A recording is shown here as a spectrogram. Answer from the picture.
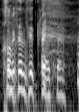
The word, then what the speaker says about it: content-kreatör: Du är content-kreatör. Vad innebär det? – Nej, men jag är... – Uttalade det rätt till att börja med? – Ja, men det lät bra, det lät bra. – Content-kreatör.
